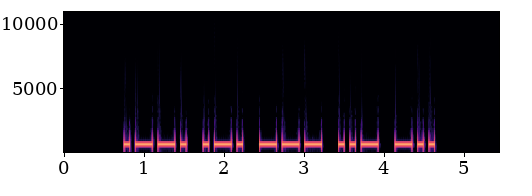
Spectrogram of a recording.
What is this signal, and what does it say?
Morse code, heard as a keyed tone, about 17 wpm, 700 Hz. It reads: PROUD
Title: Top 1501-1750 Words 17wpm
